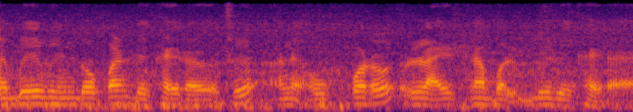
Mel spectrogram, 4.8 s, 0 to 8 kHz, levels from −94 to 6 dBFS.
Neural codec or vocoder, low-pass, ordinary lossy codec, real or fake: none; 7.2 kHz; Opus, 64 kbps; real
